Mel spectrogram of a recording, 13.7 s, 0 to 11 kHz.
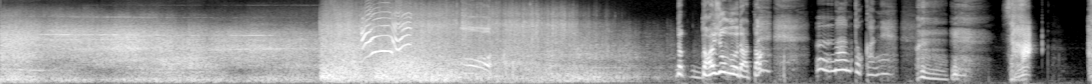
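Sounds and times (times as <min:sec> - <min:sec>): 
cartoon aircraft engine roaring while landing: 0:00.0 - 0:07.9
sweeping whistle-like tones: 0:04.5 - 0:05.2
speech: 0:08.8 - 0:13.0.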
